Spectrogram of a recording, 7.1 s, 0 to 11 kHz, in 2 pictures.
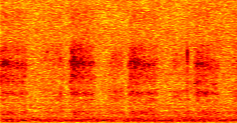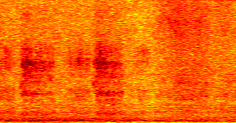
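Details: Purring from Dillard, a 15-year-old cat with small cell lymphoma, during a body rub on November 27, 2018; an even low drone punctuated by airy pulses roughly once per second, steady throughout, with a faint background hum.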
